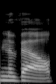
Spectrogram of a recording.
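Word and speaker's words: Navle: So, you said novel, that's how you say it.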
